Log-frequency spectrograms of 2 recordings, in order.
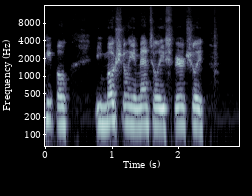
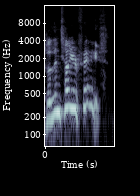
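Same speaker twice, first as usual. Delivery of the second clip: mock teasing; 10 semitones higher than usual. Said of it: "He goes".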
